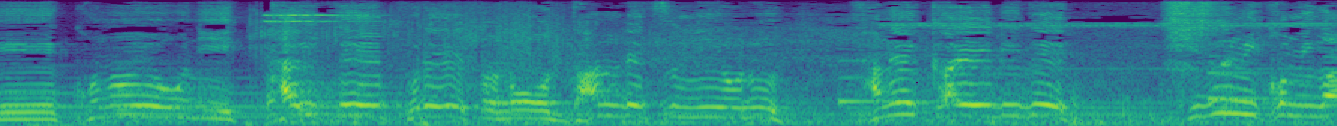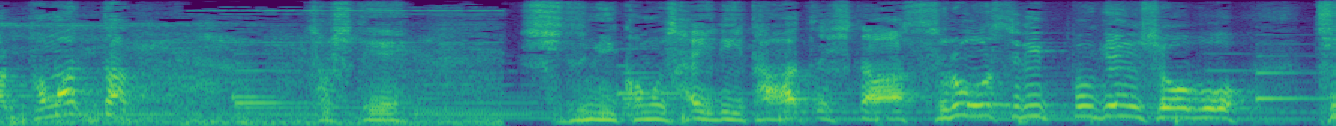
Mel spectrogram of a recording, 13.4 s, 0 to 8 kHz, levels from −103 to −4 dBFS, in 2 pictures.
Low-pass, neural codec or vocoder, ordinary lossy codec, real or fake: none; none; none; real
